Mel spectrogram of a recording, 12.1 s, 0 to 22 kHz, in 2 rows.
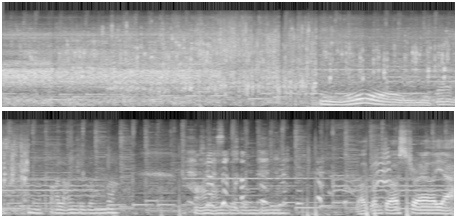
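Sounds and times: hot oil sizzling in a pot: 0.0 - 6.5.

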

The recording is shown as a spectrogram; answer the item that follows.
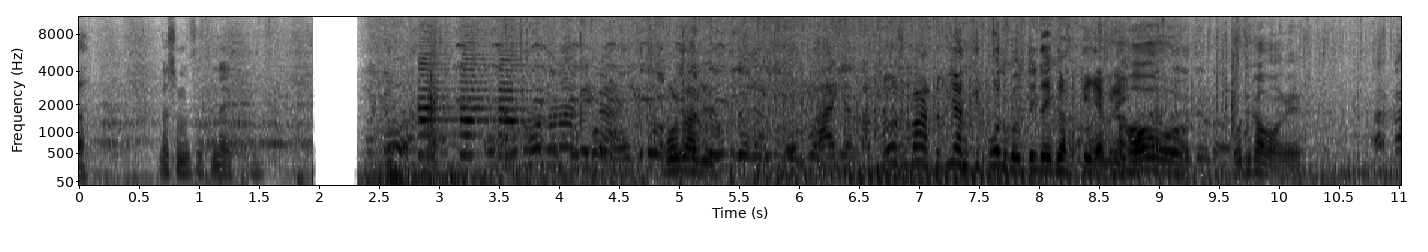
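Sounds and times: people talking: 2.4 - 10.2
vehicle horn hooting: 2.6 - 7.2
motorcycle engine running: 4.5 - 11.0.

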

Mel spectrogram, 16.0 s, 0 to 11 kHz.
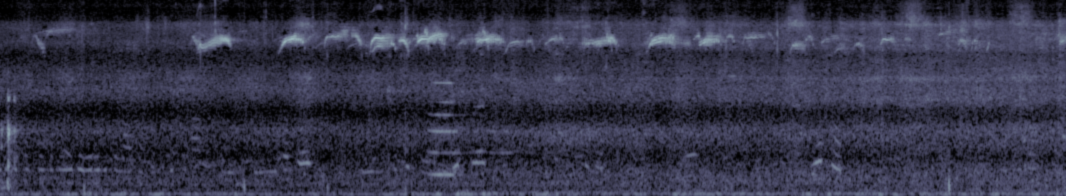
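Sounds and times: small birds chirping: 0.0 - 16.0
steady low rumble: 0.0 - 16.0.

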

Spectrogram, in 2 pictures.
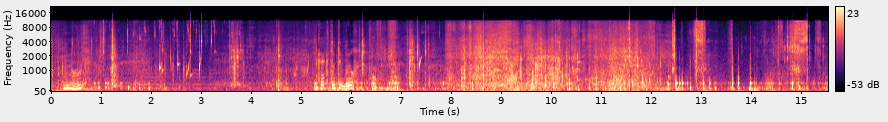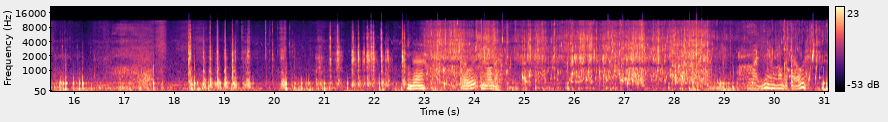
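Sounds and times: water splashing and sloshing: 0.0 - 12.8, 22.7 - 31.0.

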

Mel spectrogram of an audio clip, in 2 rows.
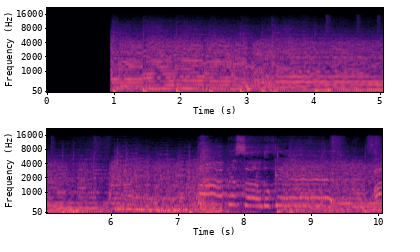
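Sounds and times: bass: 1.0 - 10.0
electric guitar melody: 1.0 - 10.0.

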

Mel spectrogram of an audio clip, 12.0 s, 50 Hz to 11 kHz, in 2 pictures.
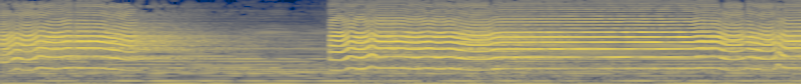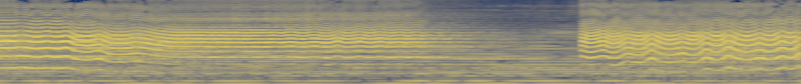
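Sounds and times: steady low drone: 0.0 - 12.0
wind instrument melody: 0.0 - 12.0.

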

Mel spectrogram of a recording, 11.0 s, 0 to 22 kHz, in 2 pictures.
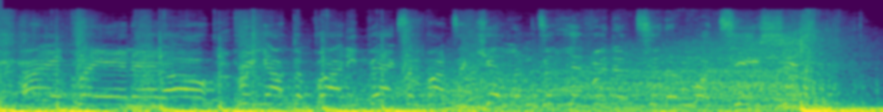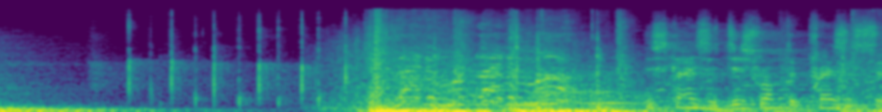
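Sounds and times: heavy low thump: 0.0 - 6.1
music: 0.0 - 11.0.

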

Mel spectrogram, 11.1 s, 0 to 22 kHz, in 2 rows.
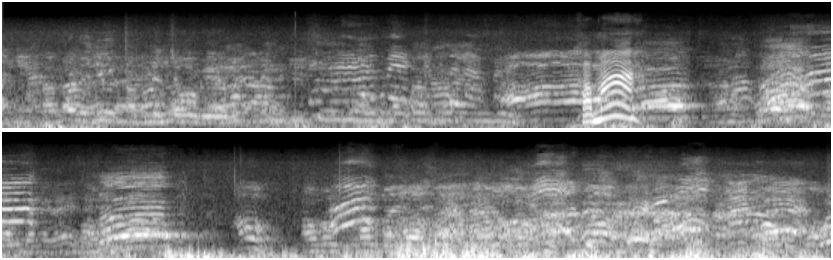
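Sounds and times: people shouting drawn-out calls: 4.0 - 6.8.

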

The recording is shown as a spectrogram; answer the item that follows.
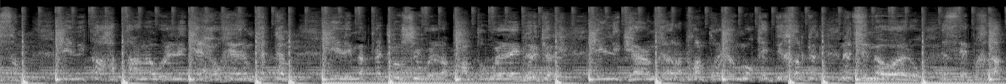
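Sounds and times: hip hop beat: 0.0 - 10.0
kick drum pulse: 3.3 - 5.8.

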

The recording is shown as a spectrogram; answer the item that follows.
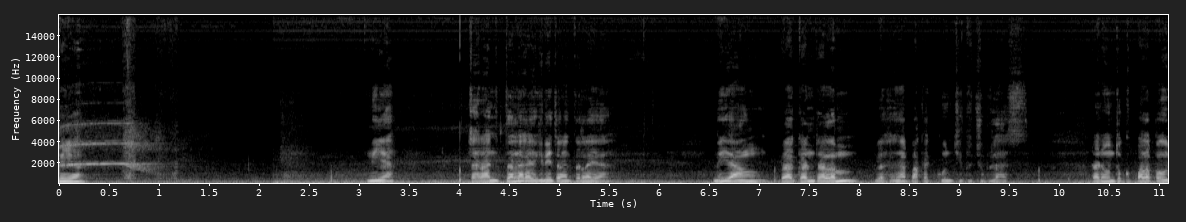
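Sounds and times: high steady squeal: 0.0 - 1.5
low background noise: 0.0 - 11.0
man speaking: 3.0 - 5.8, 6.5 - 11.0.

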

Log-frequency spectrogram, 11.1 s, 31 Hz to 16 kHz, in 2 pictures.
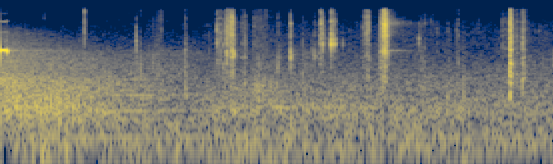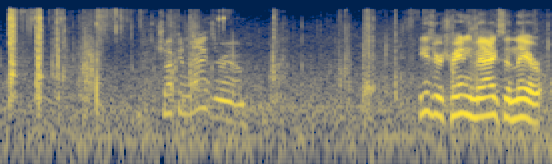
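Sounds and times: rifle shot echo: 0.0 - 2.1
magazine dropped onto gravel: 1.8 - 7.9
rifle and magazine handling clicks: 2.2 - 6.2.

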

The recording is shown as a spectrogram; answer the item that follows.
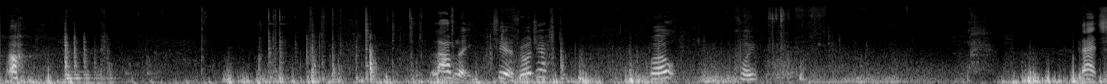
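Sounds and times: boat noise: 0.0 - 9.8
wind rumble: 0.0 - 11.0
knock: 0.6 - 1.6.

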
